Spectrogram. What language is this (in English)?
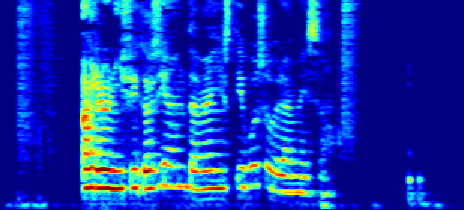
Galician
